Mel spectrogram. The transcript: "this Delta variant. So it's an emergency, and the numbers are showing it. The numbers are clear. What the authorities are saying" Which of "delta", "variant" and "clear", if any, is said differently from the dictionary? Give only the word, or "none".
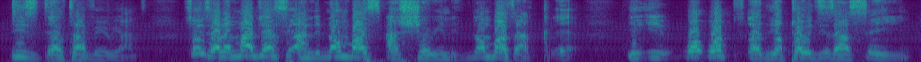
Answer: clear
